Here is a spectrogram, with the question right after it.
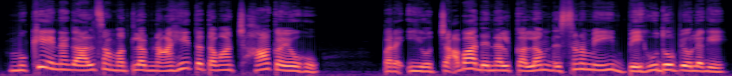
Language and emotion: Sindhi, disgusted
